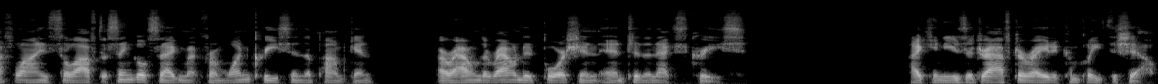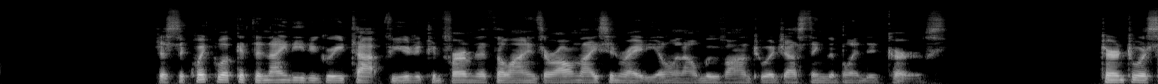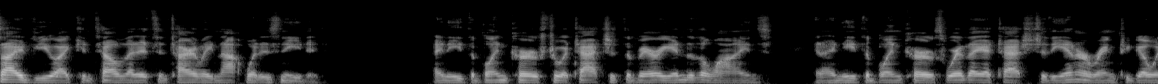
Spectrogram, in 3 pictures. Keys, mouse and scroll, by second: 14.4 click, 19.6-22.3 drag, 22.5 click, 29.9 click, 31.6 click, 32.2 drag, 33.0 space.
